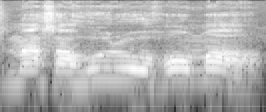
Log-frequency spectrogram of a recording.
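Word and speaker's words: Masaharu Homma: of World War II sported honma's surname pronounced in this case masahuru Homa liberal PBS has a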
